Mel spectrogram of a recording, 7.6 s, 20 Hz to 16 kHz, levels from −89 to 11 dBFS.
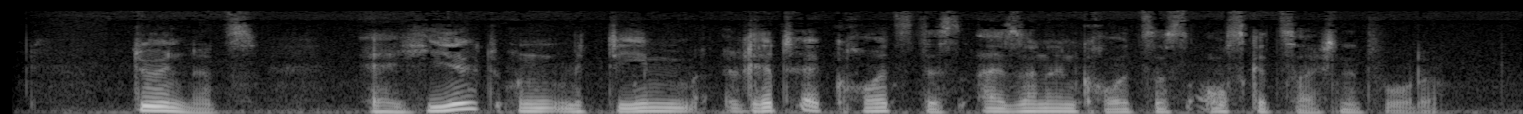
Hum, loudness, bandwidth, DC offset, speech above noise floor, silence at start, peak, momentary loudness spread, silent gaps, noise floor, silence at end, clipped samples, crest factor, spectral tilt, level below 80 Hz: none; -25 LUFS; 11.5 kHz; under 0.1%; 29 dB; 0.65 s; -8 dBFS; 18 LU; none; -54 dBFS; 0.45 s; under 0.1%; 18 dB; -7.5 dB/octave; -44 dBFS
